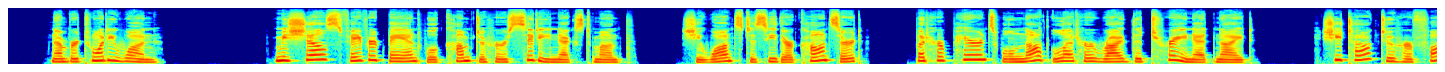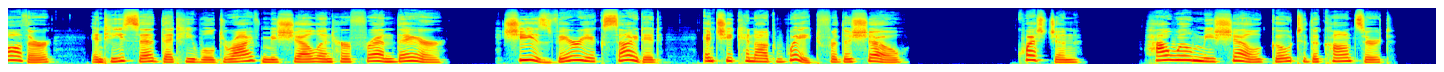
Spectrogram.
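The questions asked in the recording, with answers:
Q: How will Michelle go to the concert?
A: Her father will drive her.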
